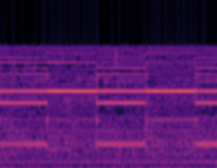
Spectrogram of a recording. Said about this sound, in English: Lady, do you hear this alarm?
